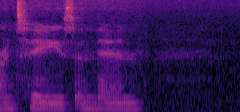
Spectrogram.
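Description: A woman speaks calmly and close to the microphone.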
